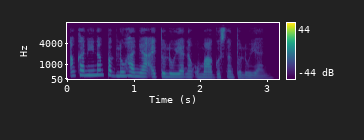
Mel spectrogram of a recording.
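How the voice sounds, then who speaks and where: A woman's voice: mid-range voice, very animated, brisk, a little mellow, no echo, studio quality. A woman reading a scripted first-person story as an audiobook narrator.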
